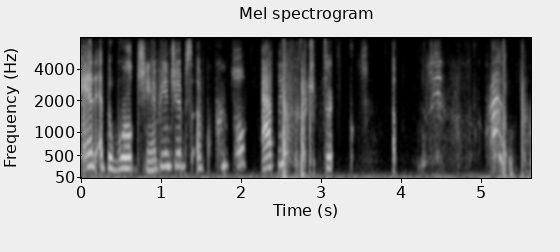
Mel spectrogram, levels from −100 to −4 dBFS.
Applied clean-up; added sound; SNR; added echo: neural diffusion model UNIVERSE++.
